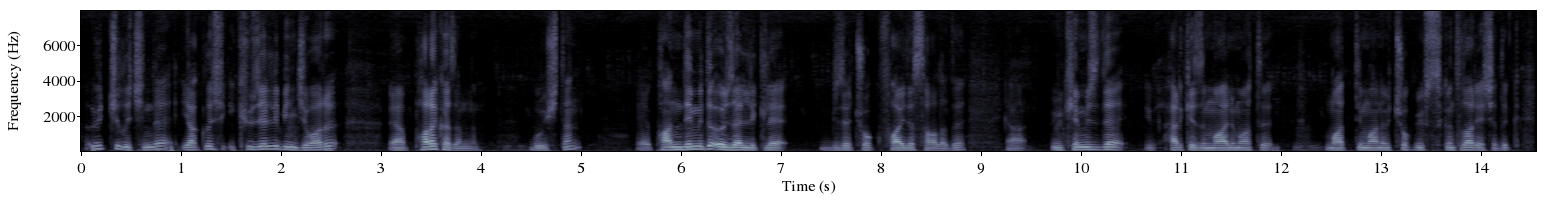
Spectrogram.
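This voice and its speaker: A man at medium pitch, moderate pace with long, frequent pauses, ordinary pitch variation, and a dry, close sound with no echo over a quiet background. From Zonguldak, Turkey. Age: 20s. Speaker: young farmer. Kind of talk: interview. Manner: hesitant, many fillers.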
